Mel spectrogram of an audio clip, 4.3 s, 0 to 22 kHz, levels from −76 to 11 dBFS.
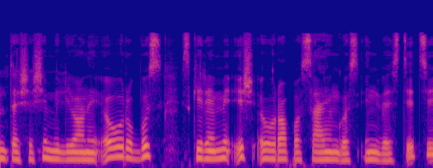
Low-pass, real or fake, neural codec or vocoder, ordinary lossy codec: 10.8 kHz; real; none; MP3, 64 kbps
